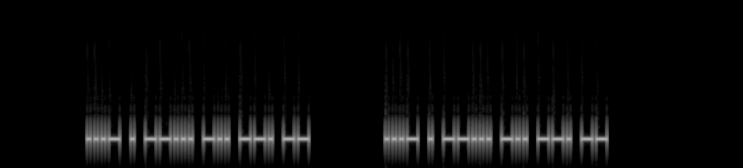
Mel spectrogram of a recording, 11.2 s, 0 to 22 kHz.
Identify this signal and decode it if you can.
Morse code, heard as a keyed tone, about 22 wpm, 700 Hz. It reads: VE7DGM VE7DGM
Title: DXCC-100 Call Signs - 6 Characters - Repeated 2x - 22wpm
